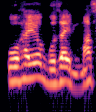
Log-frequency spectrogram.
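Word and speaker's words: おはようございます: উচ্চারণটা একটু খেয়াল করবেন গোজাই এখানে মাসু লেখা আছে তাই না কিন্তু এখানে আমরা এই ইউটা সাইলেন্ট হবে হ্যা এটা উচ্চারণ করব না এটা কেন করব না এগুলার হচ্ছে পরে দেখব জাস্ট হচ্ছে মনে রাখেন যে ওহাই গোজাই মাস হবে হ্যা এই লাস্টের ইউটা হবে না ইউটা হবে না তারপরও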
